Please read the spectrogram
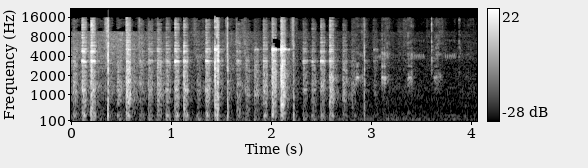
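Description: Stone mortar and pestle pounding and grinding fresh mint leaves: quick, irregular knocks of stone on stone, several a second, which stop about three seconds in.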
